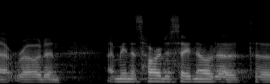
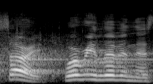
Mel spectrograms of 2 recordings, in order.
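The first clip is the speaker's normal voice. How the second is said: laughing apology; 8 semitones higher, 17 dB louder than usual. Real, not acted. Laughing at the memory.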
